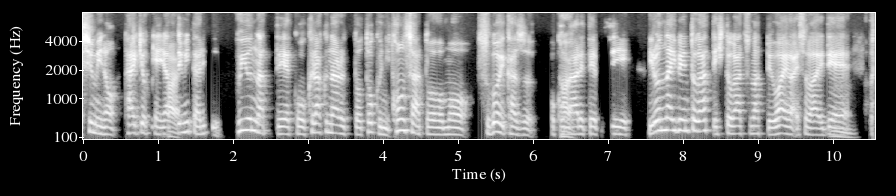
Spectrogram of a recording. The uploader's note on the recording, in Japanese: 2023年10月オンライン取材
